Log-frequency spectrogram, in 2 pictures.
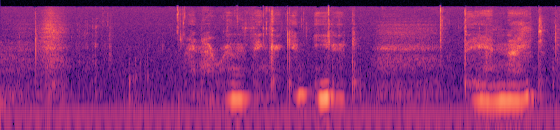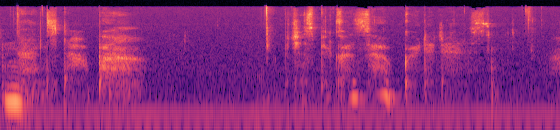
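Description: Close-miked chewing and wet mouth clicks of a person eating herring-under-a-fur-coat salad (herring, beet, potato and mayonnaise), with several short hummed "mm" sounds between bites. A steady low hum runs underneath.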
